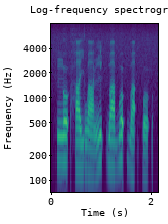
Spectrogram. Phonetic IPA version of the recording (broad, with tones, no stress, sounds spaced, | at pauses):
n̪ o˦ ʔ h a˧ j w a˨˩ ŋ ĩ˦ k̚ b a˧ b o˦ ʔ b a˨ ʔ p o˨ ʔ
